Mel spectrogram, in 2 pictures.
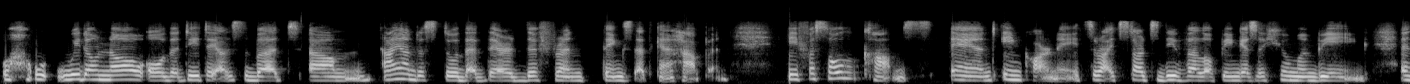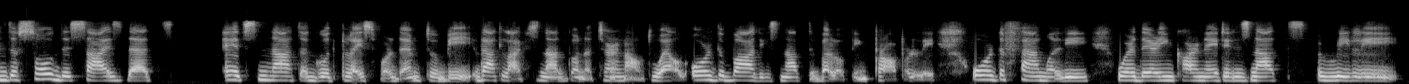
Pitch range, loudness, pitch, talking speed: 185-215 Hz, -17 LUFS, 195 Hz, 150 wpm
